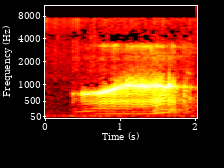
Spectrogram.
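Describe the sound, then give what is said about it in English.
One long, loud snore from a sleeping child, a rough rasping drone that swells in and holds steady before easing off. “Boy, that kid snores like a truck driver.”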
